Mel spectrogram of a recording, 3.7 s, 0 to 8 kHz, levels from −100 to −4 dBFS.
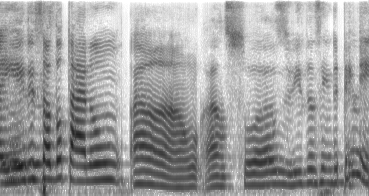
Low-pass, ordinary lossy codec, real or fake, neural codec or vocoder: none; none; fake; codec, 16 kHz, 2 kbps, X-Codec, HuBERT features, trained on general audio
